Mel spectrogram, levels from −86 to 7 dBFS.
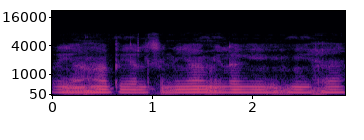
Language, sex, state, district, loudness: Hindi, male, Bihar, Kishanganj, -36 LUFS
